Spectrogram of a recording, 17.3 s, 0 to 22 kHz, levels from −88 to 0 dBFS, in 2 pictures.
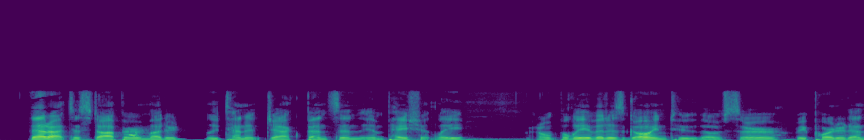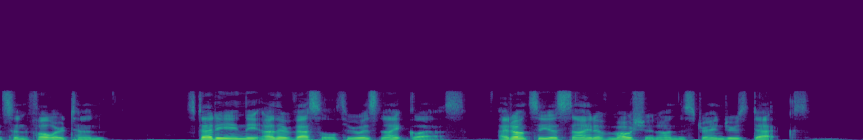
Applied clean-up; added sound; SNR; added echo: neural mask model DeepFilterNet 3.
